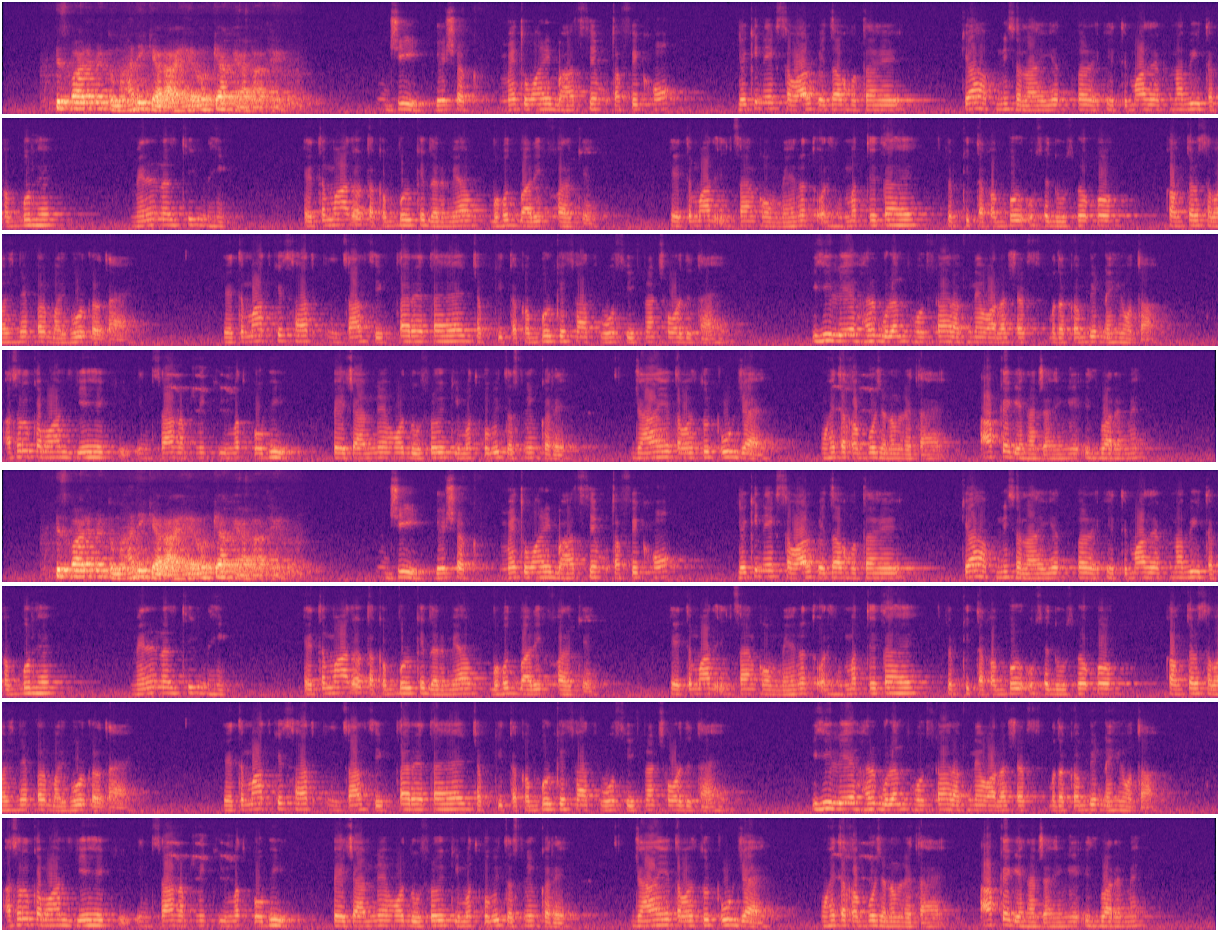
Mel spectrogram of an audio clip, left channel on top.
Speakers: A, on the left; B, on the right.
A: اس بارے میں تمہاری کیا رائے ہے اور کیا خیالات ہیں
B: جی بے شک میں تمہاری بات سے متفق ہوں لیکن ایک سوال پیدا ہوتا ہے کیا اپنی صلاحیت پر اعتماد رکھنا بھی تکبر ہے میرے نز چ نہیں <unintelligible> اعتماد اور تکبر کے درمیان بہت باریک فرق ہے اعتماد انسان کو محنت اور ہمت دیتا ہے جبک تکبر اسے دوسروں کو کمتر سمجھنے پر مجبور کرتا ہے اعتماد کے ساتھ انسان سیکھتا رہتا ہے جبک تکبل کے ساتھ وہ سیکھ چھوڑ دیتا ہے اسی لیے ہر بلند حوصلہ رکھنے والا شخص متقب بھی نہیں ہوتا اصل کمال یہ ہے کہ انسان اپنی قیمت کو بھی پہچاننے اور دوسروں کی قیمت کو بھی تسلیم کرے جہاں یہ توجہ ٹوٹ جائے وہیں تکبر جنم لیتا ہے آپ کیا کہنا چاہیں گے اس بارے میں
